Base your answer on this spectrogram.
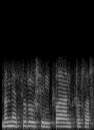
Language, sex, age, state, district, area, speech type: Kannada, female, 30-45, Karnataka, Bidar, urban, conversation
